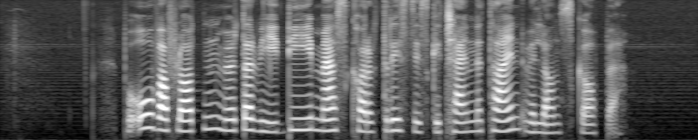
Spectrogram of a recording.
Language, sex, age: Norwegian, female, 28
